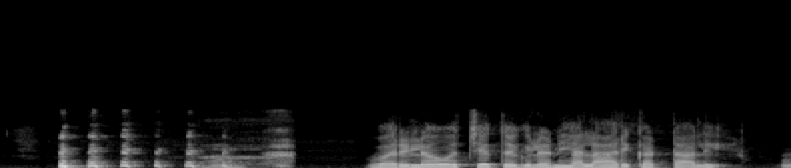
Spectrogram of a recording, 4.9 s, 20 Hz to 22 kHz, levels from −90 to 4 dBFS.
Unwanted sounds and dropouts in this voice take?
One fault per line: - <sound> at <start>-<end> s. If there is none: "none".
- laugh at 0.3-1.8 s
